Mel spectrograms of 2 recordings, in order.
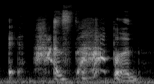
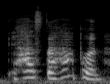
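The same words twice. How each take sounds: First: Unvoiced whisper, said as a hushed certainty. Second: Said in the usual way. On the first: Real, not acted. Speaker telling mourners it is inevitable, whispered. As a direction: whisper it like an undeniable truth.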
